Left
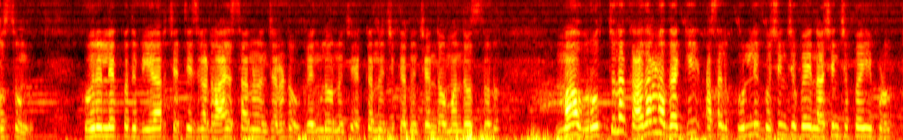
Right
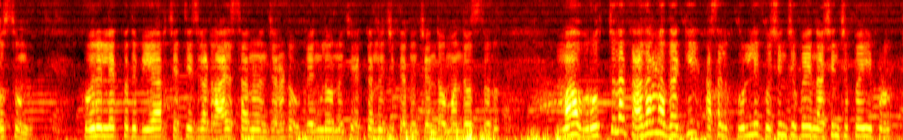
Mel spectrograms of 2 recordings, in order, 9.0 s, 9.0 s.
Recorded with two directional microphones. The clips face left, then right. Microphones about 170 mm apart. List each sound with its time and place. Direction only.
0.9 s a man's voice: 15° right (ahead or behind)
